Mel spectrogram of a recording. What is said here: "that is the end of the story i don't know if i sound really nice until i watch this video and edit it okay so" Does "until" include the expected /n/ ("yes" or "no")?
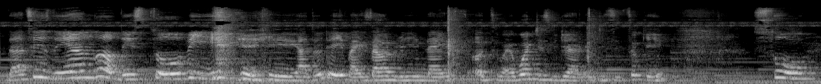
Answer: no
